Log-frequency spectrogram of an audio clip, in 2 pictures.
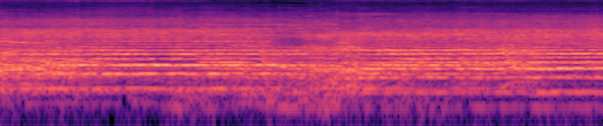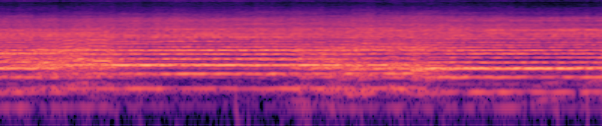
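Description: A group of voices chanting together in long, held notes that shift in pitch every second or two.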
